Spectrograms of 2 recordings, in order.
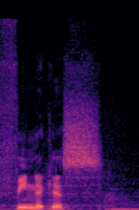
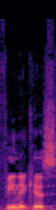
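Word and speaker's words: Phoenicis: kiss and kill vit is that you pronounce that fee NICUs that's how i pronounce it FINA kiss and kill this like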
